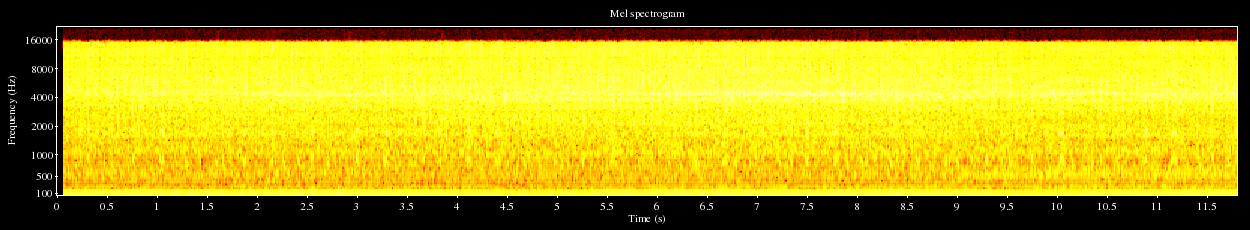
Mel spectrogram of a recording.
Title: Scion FR-S Kraftwerks SC loud noise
